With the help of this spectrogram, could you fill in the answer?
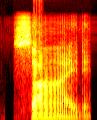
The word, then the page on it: side: American English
